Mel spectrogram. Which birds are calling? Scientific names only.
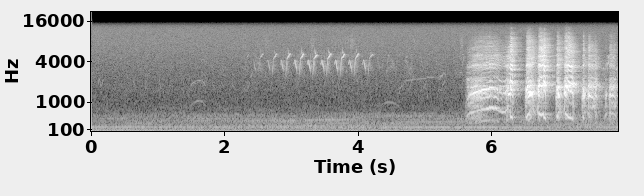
Garrulax canorus, Chlorodrepanis virens, Pternistis erckelii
